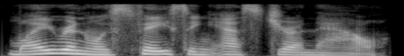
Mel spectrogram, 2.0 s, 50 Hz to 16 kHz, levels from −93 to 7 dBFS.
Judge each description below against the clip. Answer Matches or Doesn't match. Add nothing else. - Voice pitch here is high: Doesn't match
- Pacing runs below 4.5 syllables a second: Matches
